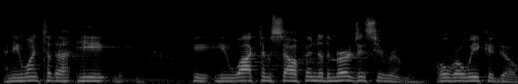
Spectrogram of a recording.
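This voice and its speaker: A male pastor preaching a sermon, building up to forceful declarations in a church. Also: a little high, fairly even intonation, brisk, a little hiss or hum. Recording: long church reverb, faint music.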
